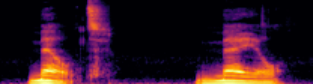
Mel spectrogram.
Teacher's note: Notice how the A vowel is longer. It needs to be because you're sliding from one vowel to the next.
